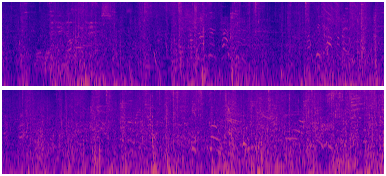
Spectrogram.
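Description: Game explosions and impacts thump repeatedly.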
